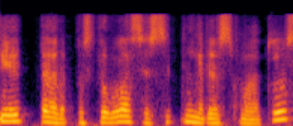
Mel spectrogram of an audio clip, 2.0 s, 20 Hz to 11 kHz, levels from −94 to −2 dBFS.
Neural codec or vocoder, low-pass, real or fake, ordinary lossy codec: codec, 16 kHz, 1 kbps, FreqCodec, smaller model; 7.2 kHz; fake; AAC, 48 kbps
